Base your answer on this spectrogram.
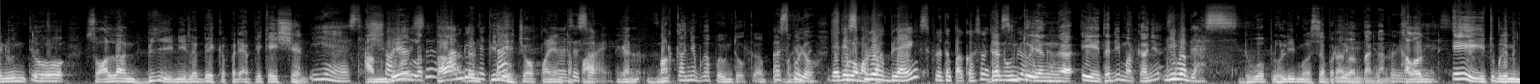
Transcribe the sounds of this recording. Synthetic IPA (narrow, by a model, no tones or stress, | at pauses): nunt̪ʊʔ | soalanbiːniləbɪhkəpadaaplikasiə̰nɛsambɪlət̪aʔdanpilɪhd͡ʒawapanjaŋpa̰tkanmarkahɲabəɡapəunt̪ʊʔsbəaɡaulʊhəadiulʊmapulʊhblɛŋsə̥pulʊht̪əmpat̪̚kɔsɔdanunʊʔjaŋet̪adimarkahɲalimãbəlasduəpulʊhlimə̃səbəɾa̰ɾa̰nt̪a̰ŋa̰nkalaweit̪ubolɛhməɲ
